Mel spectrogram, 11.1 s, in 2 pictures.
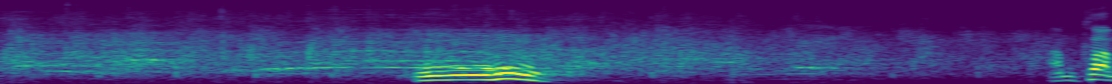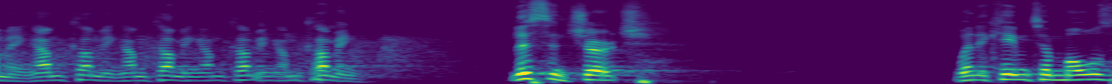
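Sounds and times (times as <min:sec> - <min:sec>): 
audience applauding, hand clapping: 0:00.0 - 0:08.3
speech: 0:02.0 - 0:02.8, 0:05.2 - 0:09.0, 0:10.3 - 0:11.1.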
